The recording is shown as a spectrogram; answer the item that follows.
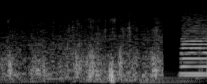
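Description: A car horn sounds once near the end, a loud steady blare of about half a second, over background music. Before it, car tyres crunch over gravel as the car rolls up.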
